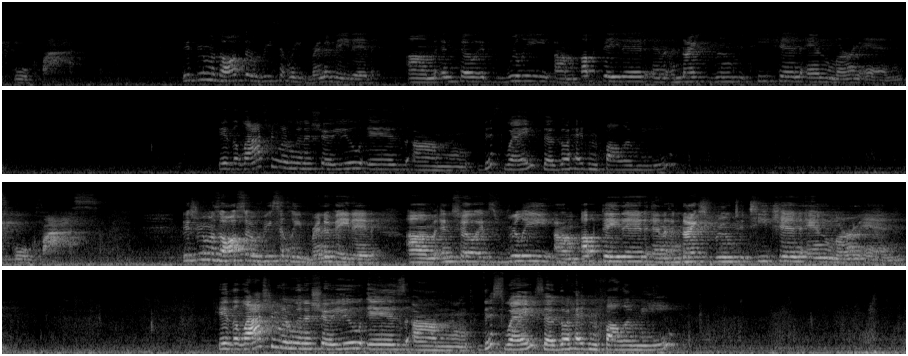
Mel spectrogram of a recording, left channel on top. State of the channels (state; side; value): quieter; left; 16.9 dB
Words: school class. This room was also recently renovated, and so it's really updated and a nice room to teach in and learn in. Okay, the last room I'm going to show you is this way, so go ahead and follow me.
